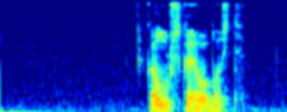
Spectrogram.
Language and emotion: Russian, neutral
